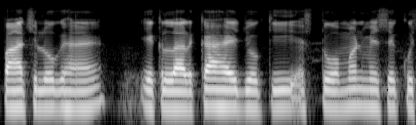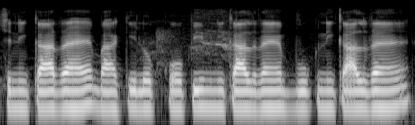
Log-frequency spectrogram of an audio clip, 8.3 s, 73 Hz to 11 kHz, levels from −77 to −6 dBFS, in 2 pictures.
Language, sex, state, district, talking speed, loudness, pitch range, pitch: Hindi, male, Bihar, Patna, 175 wpm, -18 LUFS, 145-150 Hz, 150 Hz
